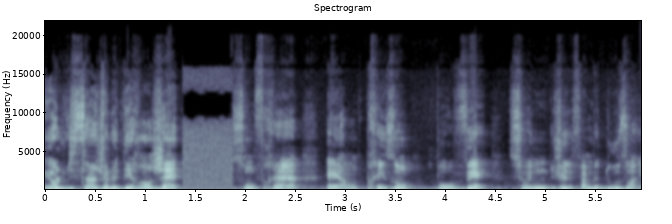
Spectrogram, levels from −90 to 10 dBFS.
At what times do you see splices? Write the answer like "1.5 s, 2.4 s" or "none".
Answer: 1.6 s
